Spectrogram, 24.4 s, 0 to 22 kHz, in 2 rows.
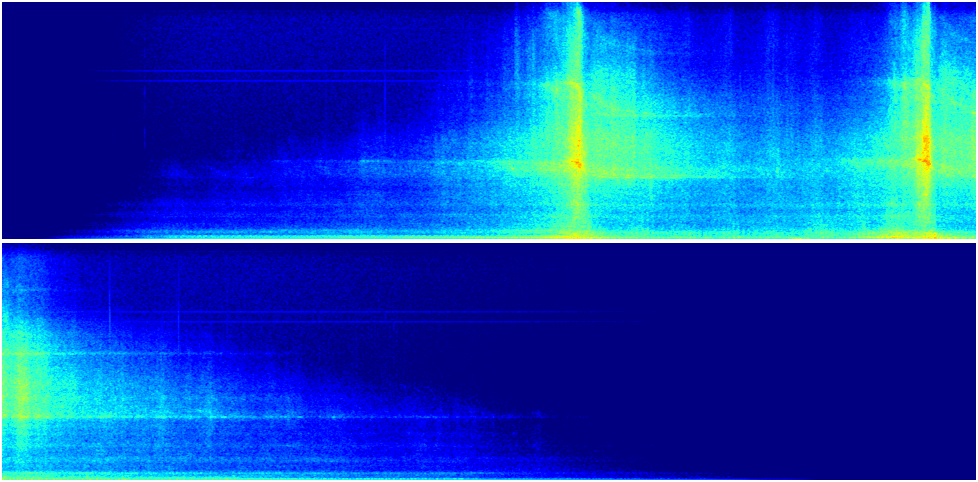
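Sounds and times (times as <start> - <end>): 
Midland Electric train exterior: 3.0 - 15.6.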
